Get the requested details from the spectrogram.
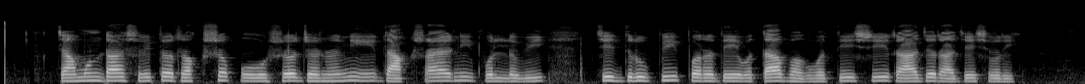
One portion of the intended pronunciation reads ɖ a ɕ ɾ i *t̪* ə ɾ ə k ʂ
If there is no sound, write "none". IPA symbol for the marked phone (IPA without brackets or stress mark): t̪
